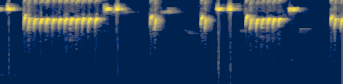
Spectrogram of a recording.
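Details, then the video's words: Kolibri ninja sunbird delivering varied 'tembakan' phrases for songbird training: rapid chattering trills alternating with sharp high chips and brief whistled notes, in bursts about a second long with short gaps. "Kolibri Ninja Ful Tembakan cililin"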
